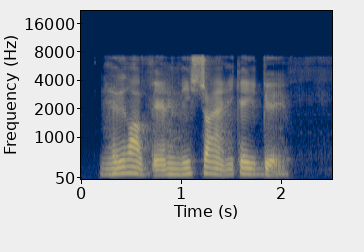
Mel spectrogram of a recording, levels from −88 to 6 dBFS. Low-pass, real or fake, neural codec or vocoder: 7.2 kHz; fake; autoencoder, 22.05 kHz, a latent of 192 numbers a frame, VITS, trained on one speaker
